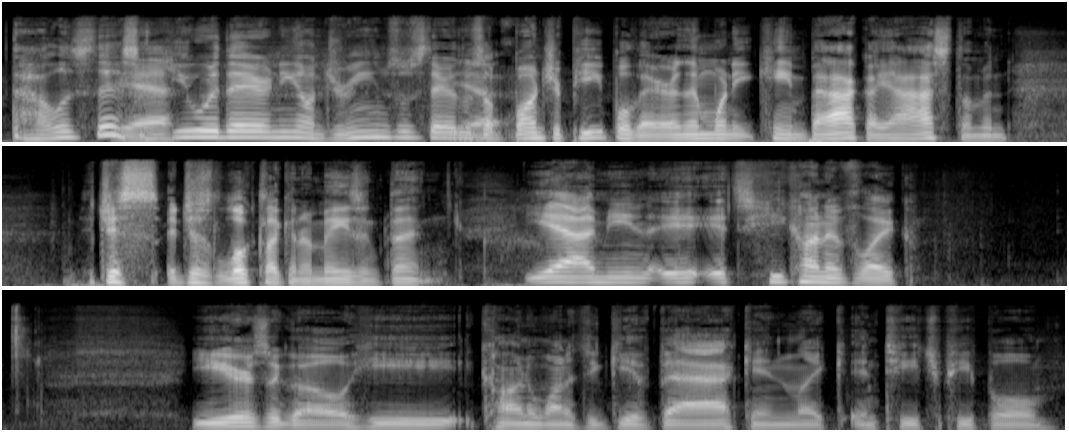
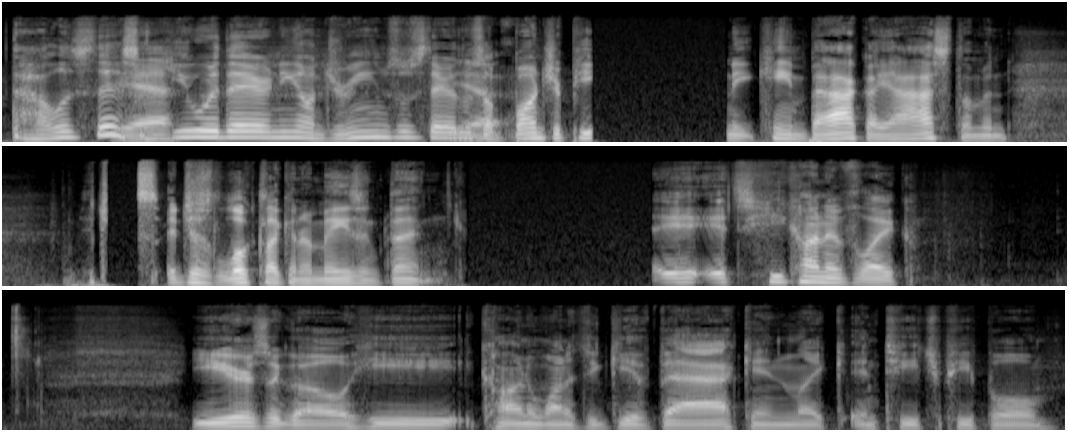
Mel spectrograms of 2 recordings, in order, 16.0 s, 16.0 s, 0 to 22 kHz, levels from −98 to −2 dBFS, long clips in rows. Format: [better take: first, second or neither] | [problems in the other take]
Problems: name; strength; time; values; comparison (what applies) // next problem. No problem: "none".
first | audio cutting out; at 3 s for 0.5 s, at 6 s and at 7.5 s for 1 s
